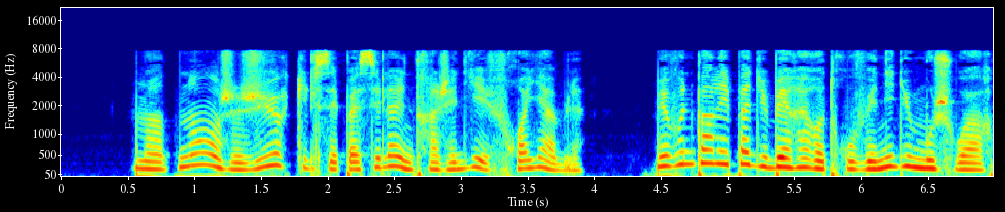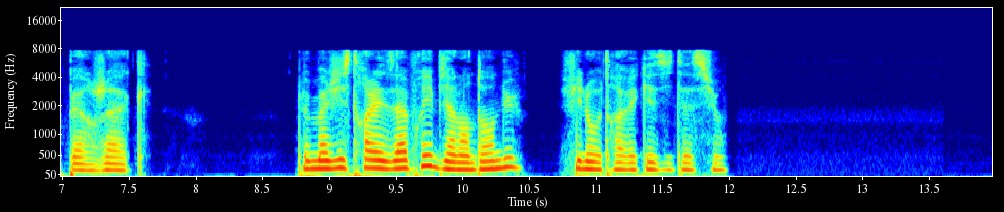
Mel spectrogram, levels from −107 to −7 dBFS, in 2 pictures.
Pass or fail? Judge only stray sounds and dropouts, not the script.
pass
